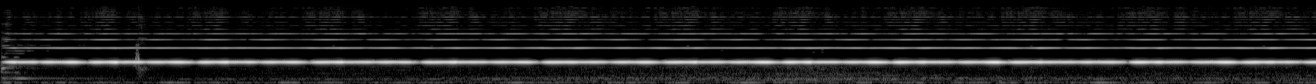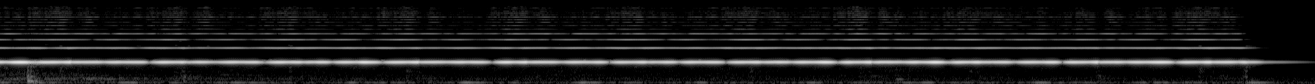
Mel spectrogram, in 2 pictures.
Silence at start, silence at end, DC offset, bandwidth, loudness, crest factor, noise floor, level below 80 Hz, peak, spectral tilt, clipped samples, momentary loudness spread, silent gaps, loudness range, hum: 0 s; 0.35 s; under 0.1%; 15.5 kHz; -15 LUFS; 10 dB; -42 dBFS; -64 dBFS; -4 dBFS; 0.5 dB/octave; under 0.1%; 4 LU; none; 2 LU; none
